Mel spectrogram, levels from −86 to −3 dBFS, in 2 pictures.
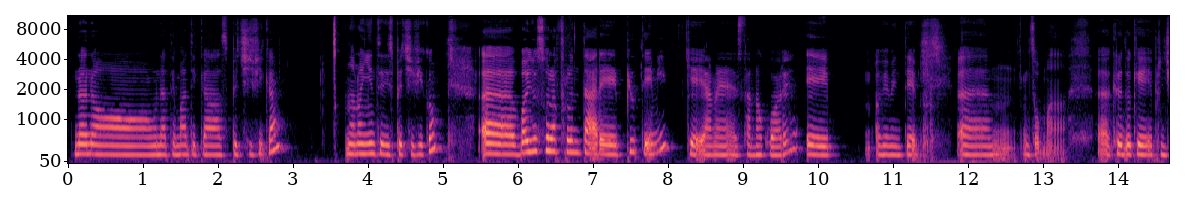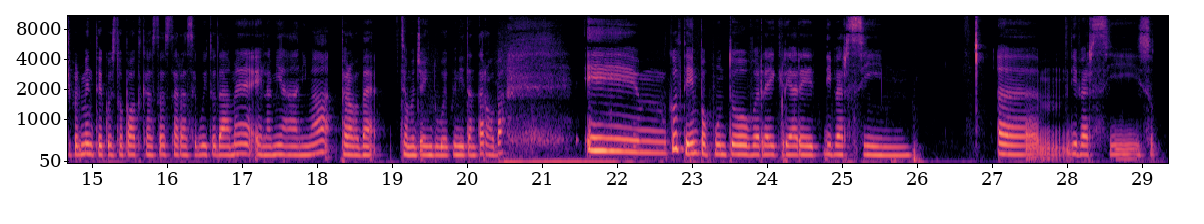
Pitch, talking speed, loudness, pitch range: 205 Hz, 125 wpm, -30 LUFS, 195-225 Hz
